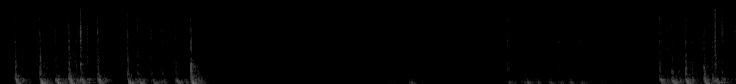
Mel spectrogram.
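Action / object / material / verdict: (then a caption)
tap / laptop keyboard with plastic keys / plastic / none. Fingertips type on the black plastic keys of a silver laptop, producing quick bursts of short, dry key taps with a low thud and a bright click. A fast run of typing gives way to a near-silent pause with only a few faint taps, then two more rapid bursts of clicking follow.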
